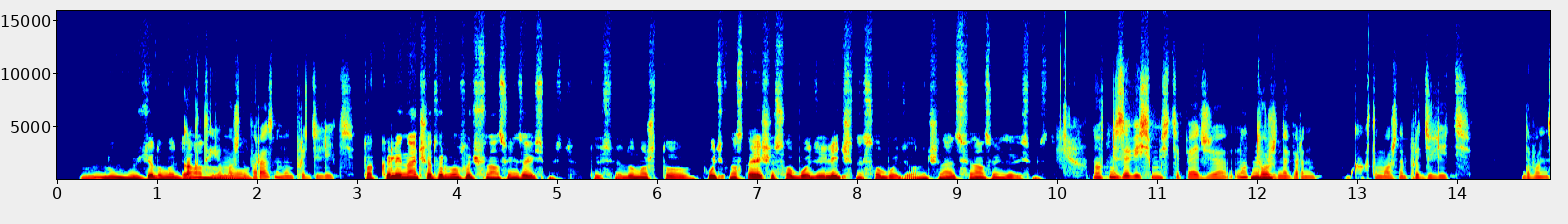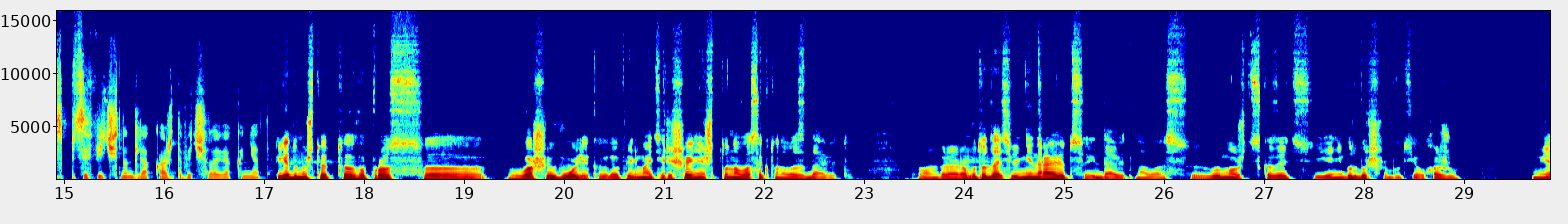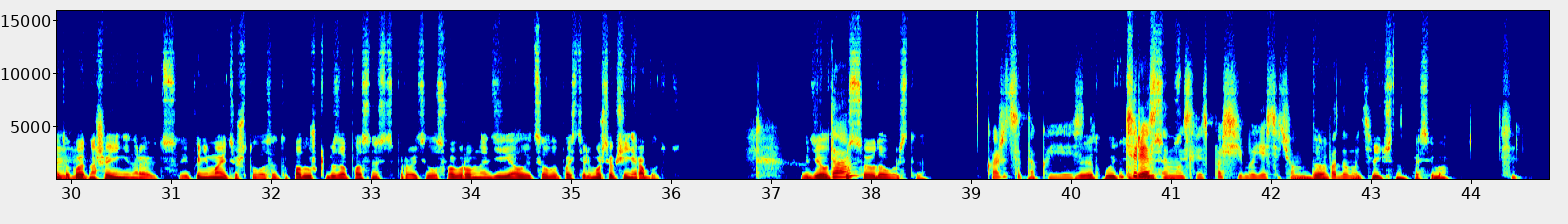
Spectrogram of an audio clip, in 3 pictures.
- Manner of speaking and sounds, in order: tapping; other background noise; chuckle
- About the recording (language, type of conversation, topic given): Russian, unstructured, Что для вас значит финансовая свобода?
